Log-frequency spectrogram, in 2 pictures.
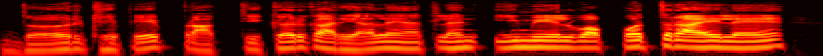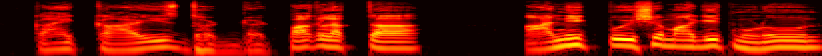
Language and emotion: Goan Konkani, fearful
